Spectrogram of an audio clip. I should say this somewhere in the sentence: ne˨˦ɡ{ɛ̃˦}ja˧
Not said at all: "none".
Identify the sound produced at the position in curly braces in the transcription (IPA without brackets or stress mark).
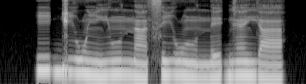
ɛ̃˦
